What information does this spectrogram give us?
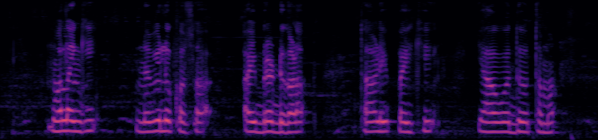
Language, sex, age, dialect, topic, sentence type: Kannada, male, 18-24, Northeastern, agriculture, question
